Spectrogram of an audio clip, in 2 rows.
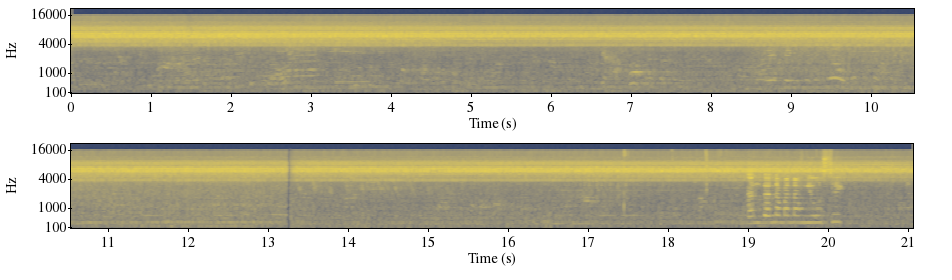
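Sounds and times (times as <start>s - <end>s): distant traffic: 0.0s - 21.0s
distant voices murmuring: 0.0s - 21.0s
insects droning in trees: 0.0s - 21.0s.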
